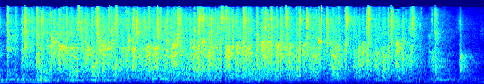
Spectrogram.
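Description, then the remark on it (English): An audience applauds the director of a stem-cell research program, clapping steadily for several seconds, dense overlapping claps forming a loud, even wash of noise that tapers off slightly at the end. “And he also has, hold your applause.”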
